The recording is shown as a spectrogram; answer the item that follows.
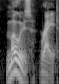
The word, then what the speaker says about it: Mosrite: support of the Endeavor correctly pronounced Moe's right by the way in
